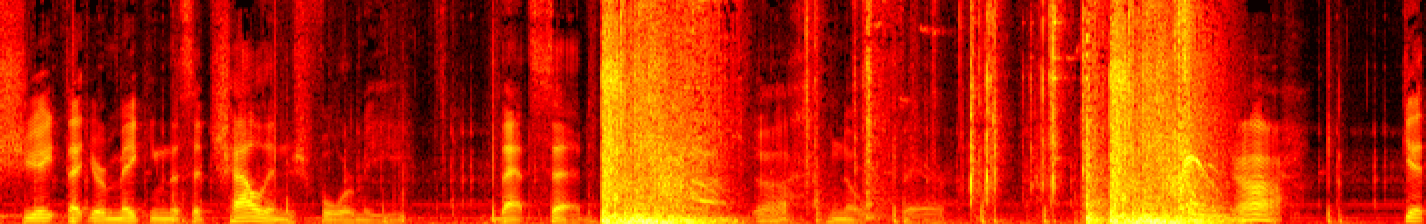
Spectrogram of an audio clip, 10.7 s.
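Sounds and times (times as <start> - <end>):
speech: 0.2 - 10.6
gunshots in an audio drama: 4.5 - 5.6, 8.2 - 9.4
loud dense burst of rapid gunfire in an audio drama: 8.3 - 9.2.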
